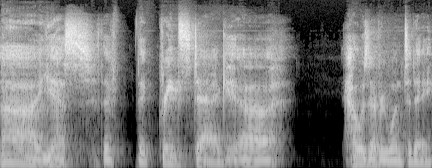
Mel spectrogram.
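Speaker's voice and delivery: big, cheery, hearty, jovial voice. Voicing the mayor greeting the players from behind: hearty voice. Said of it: "a hearty voice say".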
